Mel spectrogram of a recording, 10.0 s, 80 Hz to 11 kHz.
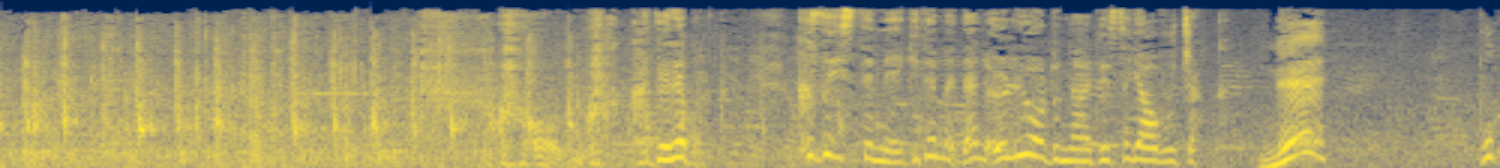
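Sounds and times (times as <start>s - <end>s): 
hooves of a horse pulling a carriage clip-clopping: 0.0s - 4.8s
speech: 4.4s - 4.8s, 5.4s - 9.0s, 9.9s - 10.0s.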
